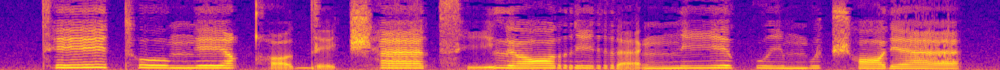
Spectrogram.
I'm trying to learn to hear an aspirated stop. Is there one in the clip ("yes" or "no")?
yes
